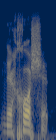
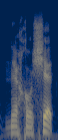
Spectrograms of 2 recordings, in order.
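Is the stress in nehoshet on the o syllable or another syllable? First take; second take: o syllable; another syllable. First: The stress is on the o syllable. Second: The stress is not on the o syllable. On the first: The speaker calls it right. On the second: The speaker calls it wrong.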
